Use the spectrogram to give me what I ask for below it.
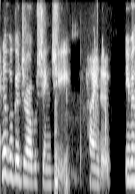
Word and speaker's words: Shang-Chi: It's Shang-Chi because it's like chi, like the energy inside of his body.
